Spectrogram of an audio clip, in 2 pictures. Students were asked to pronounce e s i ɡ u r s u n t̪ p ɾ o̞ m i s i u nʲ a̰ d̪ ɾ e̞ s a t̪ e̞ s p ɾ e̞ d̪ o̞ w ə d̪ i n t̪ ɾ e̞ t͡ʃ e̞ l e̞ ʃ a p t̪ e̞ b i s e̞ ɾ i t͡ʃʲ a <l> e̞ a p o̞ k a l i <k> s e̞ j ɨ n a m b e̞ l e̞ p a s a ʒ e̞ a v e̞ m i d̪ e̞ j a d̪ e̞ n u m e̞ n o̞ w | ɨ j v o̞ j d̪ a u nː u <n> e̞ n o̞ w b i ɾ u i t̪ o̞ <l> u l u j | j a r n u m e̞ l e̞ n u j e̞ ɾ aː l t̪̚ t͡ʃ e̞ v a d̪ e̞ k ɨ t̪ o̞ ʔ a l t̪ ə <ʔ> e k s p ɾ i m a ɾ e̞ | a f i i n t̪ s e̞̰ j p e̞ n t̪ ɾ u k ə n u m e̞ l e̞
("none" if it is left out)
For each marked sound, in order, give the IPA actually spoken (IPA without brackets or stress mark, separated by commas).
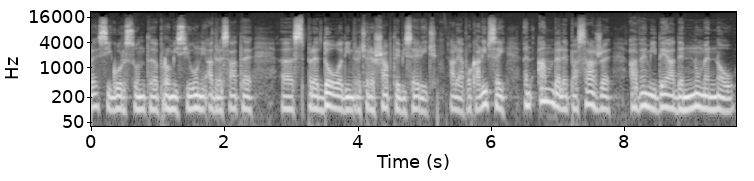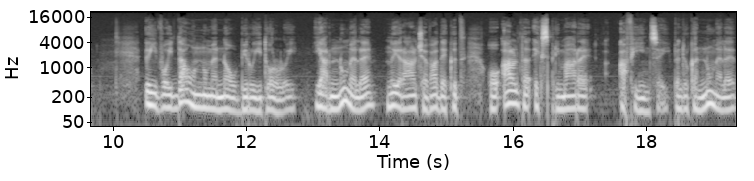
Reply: l, p, m, ɾ, ʔ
